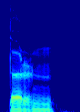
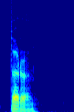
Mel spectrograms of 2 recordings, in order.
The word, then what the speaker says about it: dorn: But it's not pronounced durn as you might in English. The cluster or N, right? Because there's an or there, to make the pronunciation easier, you add a little vowel sound, so it's pronounced durn, or with the word for blue, same thing.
